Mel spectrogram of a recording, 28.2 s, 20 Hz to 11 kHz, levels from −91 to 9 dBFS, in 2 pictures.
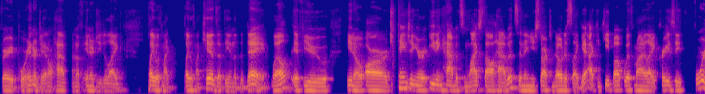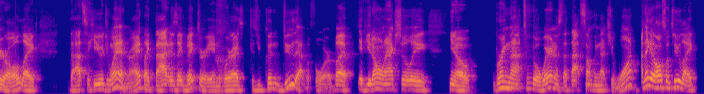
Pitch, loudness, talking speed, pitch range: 120 Hz, -27 LUFS, 200 wpm, 110-135 Hz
